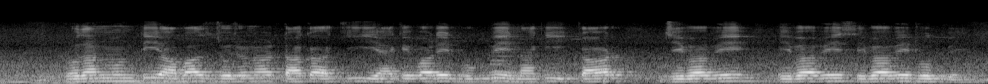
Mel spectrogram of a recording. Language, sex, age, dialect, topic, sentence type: Bengali, male, 18-24, Standard Colloquial, banking, question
